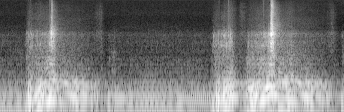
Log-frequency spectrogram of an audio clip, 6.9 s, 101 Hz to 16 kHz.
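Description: BMW F80 M3 with a titanium exhaust cold-starts loudly, and the engine gives two sharp revs that rise and fall, with a steady raspy idle between them.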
